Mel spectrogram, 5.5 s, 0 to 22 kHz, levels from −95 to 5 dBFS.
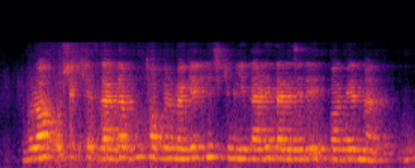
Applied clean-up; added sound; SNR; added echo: neural separator model SepFormer DNS4.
